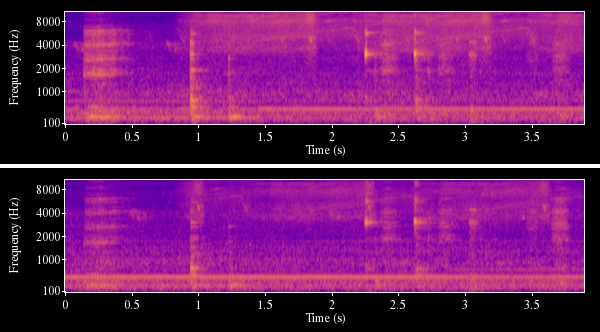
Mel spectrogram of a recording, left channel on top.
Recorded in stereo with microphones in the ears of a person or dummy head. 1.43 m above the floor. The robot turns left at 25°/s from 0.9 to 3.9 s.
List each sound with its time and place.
0.1 s chopping: 60° left (ahead or behind), 0.7 m; by 3.8 s 5° right (ahead or behind), 0.7 m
